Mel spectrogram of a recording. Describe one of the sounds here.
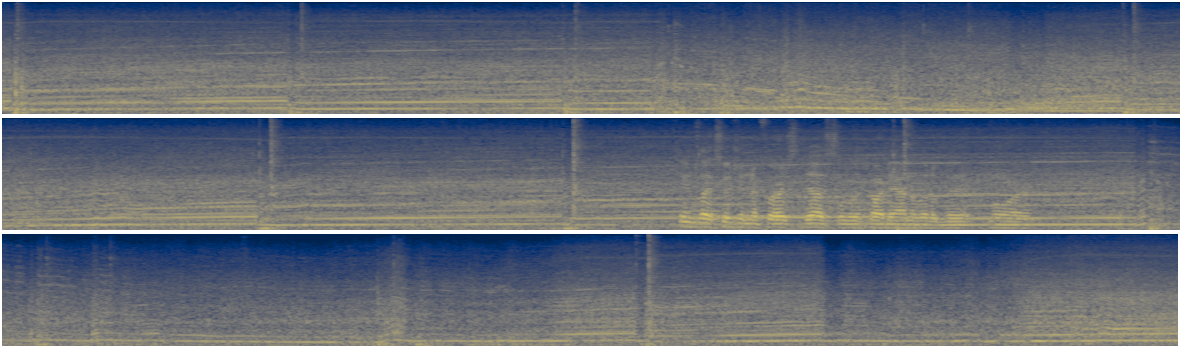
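A racing car engine revs high, dropping in pitch at each gear change and rising again.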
